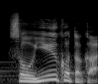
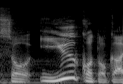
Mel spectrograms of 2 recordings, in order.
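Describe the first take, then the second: First: The phrase is said in a shortened, reduced form. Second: The phrase is said in its full, careful form. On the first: "because you're that lazy, can't be bothered to move your throat muscles" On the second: "instead of"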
